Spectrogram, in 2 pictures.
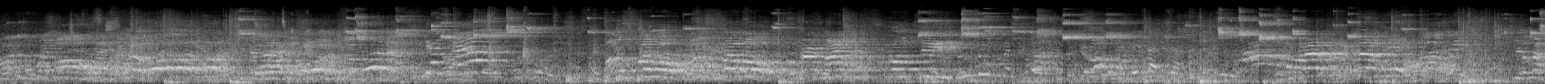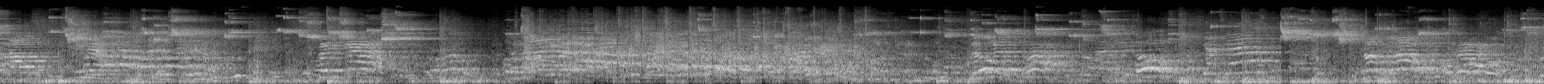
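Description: Basketball bouncing on a hardwood gym floor during live play, among players' and spectators' voices and shouts, echoing in the hall.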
